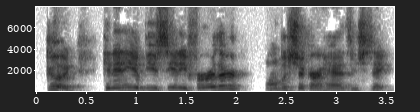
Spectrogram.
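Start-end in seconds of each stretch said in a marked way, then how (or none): 0.1-2.1 lightly voiced teacher, a bit higher and bright with purpose; teacher addressing class. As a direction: call the class like a lively schoolteacher.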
